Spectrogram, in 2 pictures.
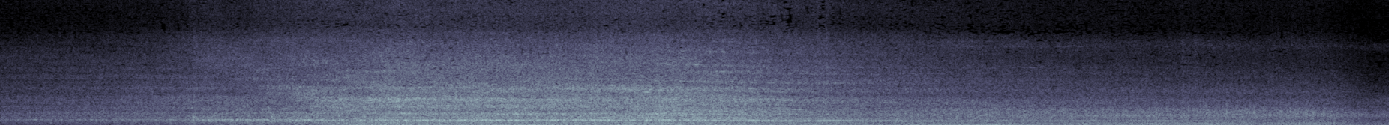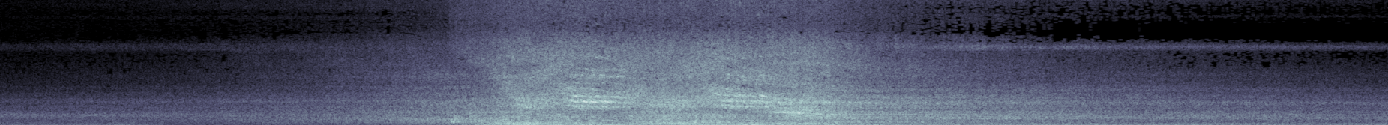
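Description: Two electric passenger trains pass in turn. The first builds up and fades over about ten seconds with a steady electric hum. The second, about eighteen seconds in, passes louder and then dies away gradually.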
